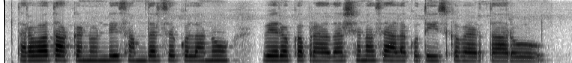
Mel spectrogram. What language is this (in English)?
Telugu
